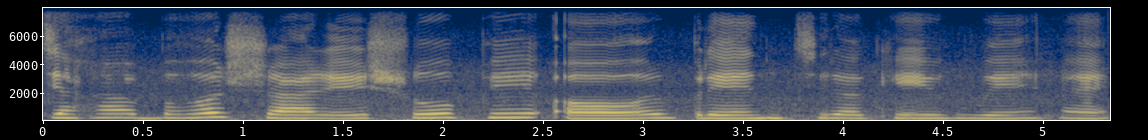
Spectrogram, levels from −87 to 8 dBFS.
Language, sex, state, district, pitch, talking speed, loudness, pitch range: Hindi, female, Bihar, Kaimur, 235 Hz, 100 wpm, -15 LUFS, 230-270 Hz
